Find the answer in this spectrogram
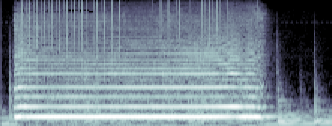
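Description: Conch shell trumpet (caracol) blown in one long, steady note of about three seconds that stops sharply. A drum beats steadily under it, a few strokes a second.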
